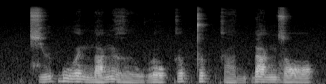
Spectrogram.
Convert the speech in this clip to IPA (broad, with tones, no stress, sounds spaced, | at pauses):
t͡ɕ ɨ˨˦ ɓ u˧ ə̯ n a˨˦ ŋ ɣ ə̤ː˨˩ w l o˧ k ə˦˥ p̚ t̪ ə˦˥ p̚ k a̤˨˩ n ɗ a˧ ŋ z ɔ˧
